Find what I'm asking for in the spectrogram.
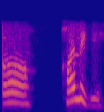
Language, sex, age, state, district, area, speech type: Assamese, female, 45-60, Assam, Sivasagar, rural, conversation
